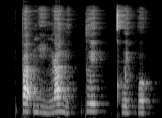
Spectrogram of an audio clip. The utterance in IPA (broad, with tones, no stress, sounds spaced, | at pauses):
p a˥˩ ʔ ŋ iː˨˩ ŋ a˥˩ n | p l e˥˩ k̚ | kʰ w e˨˩ k̚ w o˨˩ k̚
